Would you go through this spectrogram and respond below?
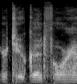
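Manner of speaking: whispered character voice. Narrating a scene where Ashta hugs a character and speaks, Ashta whispering. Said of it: "just whispers in your ear".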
